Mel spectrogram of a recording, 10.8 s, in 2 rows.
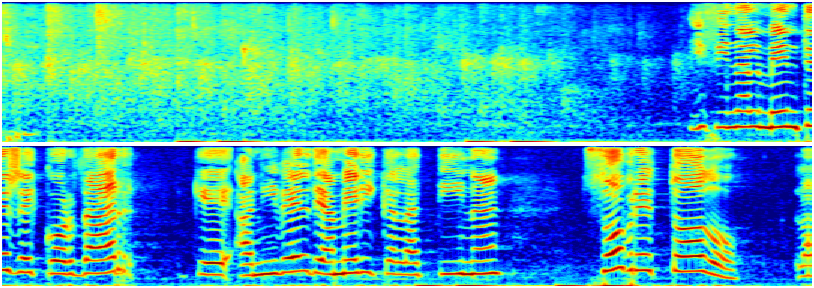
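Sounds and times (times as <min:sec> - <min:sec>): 
audience applause: 0:00.0 - 0:04.7
speech: 0:04.6 - 0:10.7.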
